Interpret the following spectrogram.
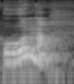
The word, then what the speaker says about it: Aum: Pour être plus précise, ça s'écrit Aum. Donc A représente le début, la vie, la naissance plutôt. Le U qui se prononce O, c'est tout ce qui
